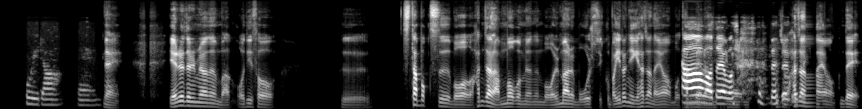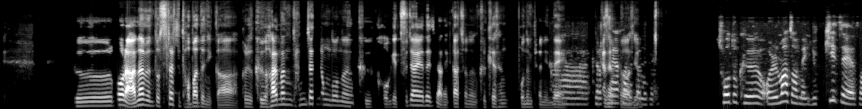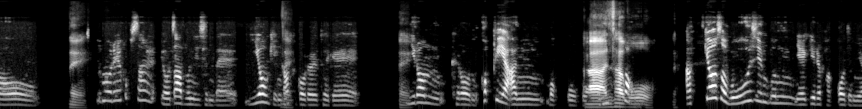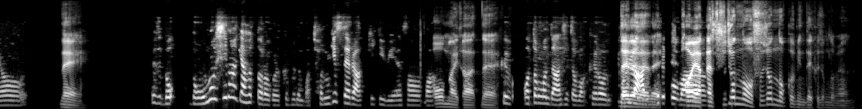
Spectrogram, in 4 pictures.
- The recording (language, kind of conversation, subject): Korean, unstructured, 돈을 아끼려면 어떤 노력이 필요하다고 생각하시나요?
- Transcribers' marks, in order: laughing while speaking: "맞아요, 맞아요. 네네네네"; other background noise; tapping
